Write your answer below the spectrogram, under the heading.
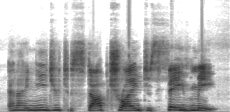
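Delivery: half yell. A character grabs the other's wrist, demanding hard conversations; half yelling. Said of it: "in a almost in a bit of a yell".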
